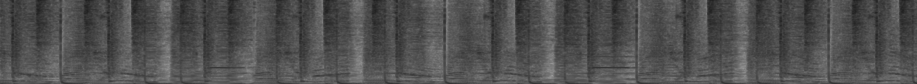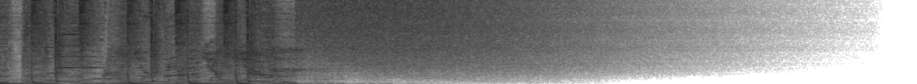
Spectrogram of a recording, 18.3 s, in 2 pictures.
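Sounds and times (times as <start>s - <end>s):
bass house music: 0.0s - 12.6s.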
